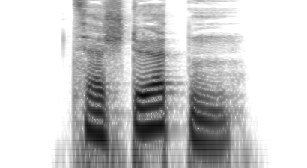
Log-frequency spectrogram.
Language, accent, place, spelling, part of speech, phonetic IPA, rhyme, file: German, Germany, Berlin, zerstörten, adjective / verb, [t͡sɛɐ̯ˈʃtøːɐ̯tn̩], -øːɐ̯tn̩, De-zerstörten.ogg
- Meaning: inflection of zerstören: 1. first/third-person plural preterite 2. first/third-person plural subjunctive II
